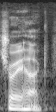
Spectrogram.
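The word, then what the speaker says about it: Tsui Hark: director whose name is pronounced, I believe, it's Choi Huk, but it's spelled like Soy Hark. So, but it's pronounced Choi Huk.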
